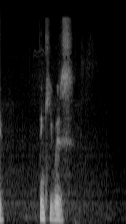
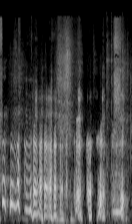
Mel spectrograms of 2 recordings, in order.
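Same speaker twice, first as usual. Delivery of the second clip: kind gentle laugh; 9 semitones higher than usual. Real, not acted. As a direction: laugh gently, not mocking. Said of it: "Oh, sorry, I'm not laughing at you".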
